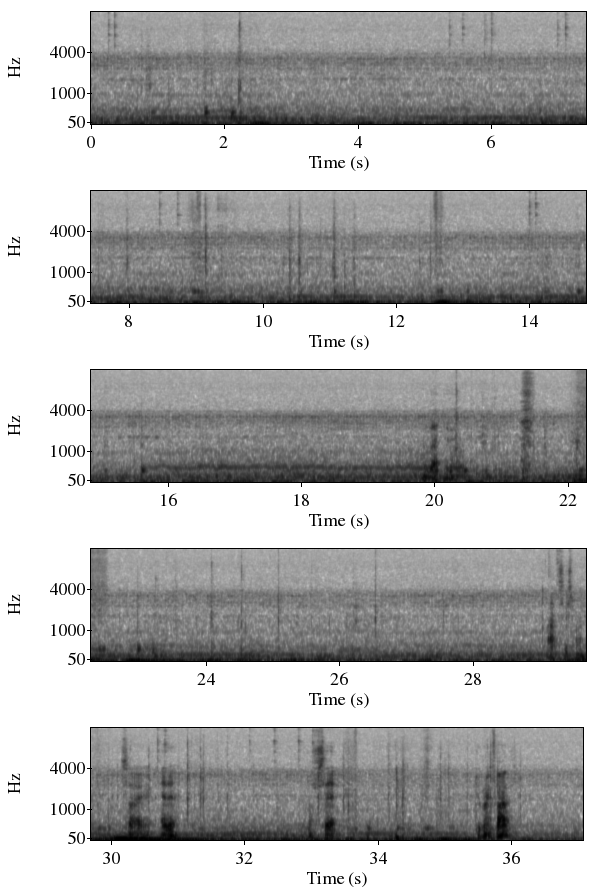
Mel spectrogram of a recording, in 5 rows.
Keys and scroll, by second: 10.4-11.2 typing, 23.8 ctrl+z, 33.9-35.6 typing.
